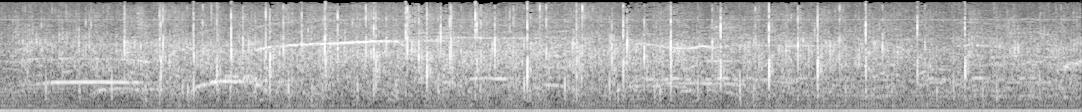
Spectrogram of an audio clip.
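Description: An audience breaks into sustained applause, a dense, steady wash of clapping lasting several seconds, with scattered high whistles and cheers rising above it.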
